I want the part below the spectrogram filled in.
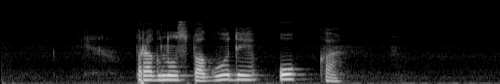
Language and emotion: Russian, neutral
